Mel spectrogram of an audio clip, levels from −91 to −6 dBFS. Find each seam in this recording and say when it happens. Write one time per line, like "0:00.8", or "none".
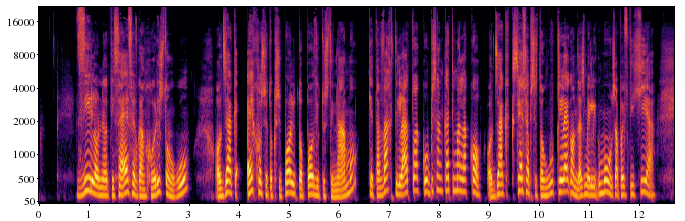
0:08.9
